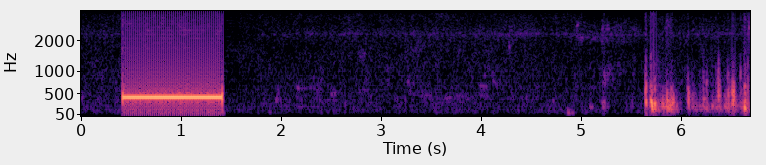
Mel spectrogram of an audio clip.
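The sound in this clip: A telephone tone sounds as a call is placed: one steady, pure beep lasting about a second. Near silence follows, then a voice begins speaking near the end.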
